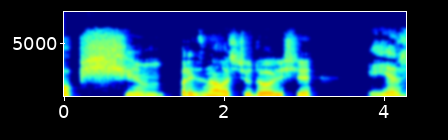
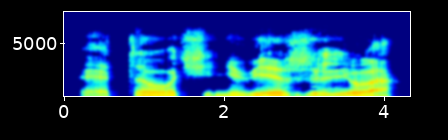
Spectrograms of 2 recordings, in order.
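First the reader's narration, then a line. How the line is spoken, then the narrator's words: Offended hiss. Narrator (Russian): обиженно прошипело оно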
